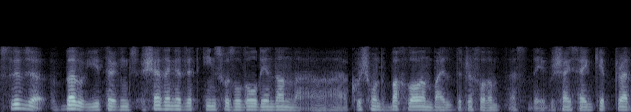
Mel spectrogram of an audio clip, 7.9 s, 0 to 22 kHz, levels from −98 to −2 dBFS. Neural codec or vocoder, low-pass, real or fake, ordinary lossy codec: codec, 16 kHz, 0.2 kbps, FocalCodec; 7.2 kHz; fake; AAC, 16 kbps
